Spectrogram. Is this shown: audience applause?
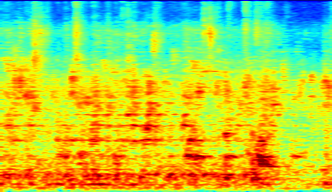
no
